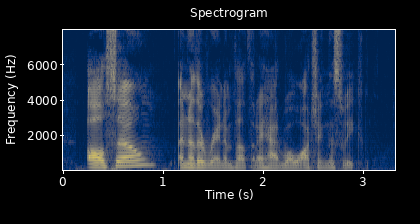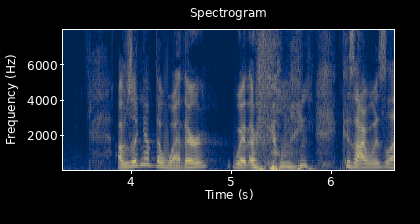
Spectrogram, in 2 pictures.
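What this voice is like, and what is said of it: Usual voice. Nothing is said of it.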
